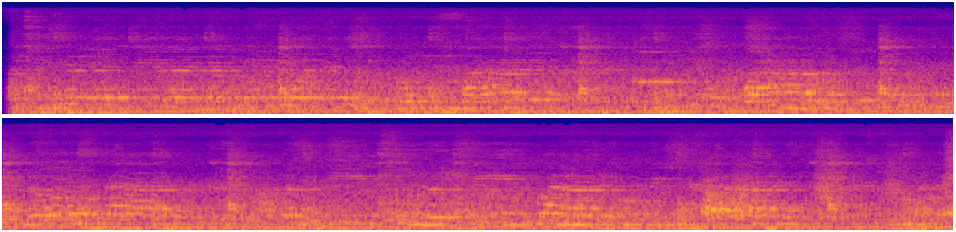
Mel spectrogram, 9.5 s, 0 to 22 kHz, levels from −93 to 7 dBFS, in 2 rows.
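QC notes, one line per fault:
Throughout, overlap-add ripple: the level pulses by about 6 dB at around 100 Hz, once per frame, because overlapping windowed frames do not sum to constant gain. The result is a metallic buzz with extra tones around each note, locked to a steady frame rate, not an added hum tone.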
